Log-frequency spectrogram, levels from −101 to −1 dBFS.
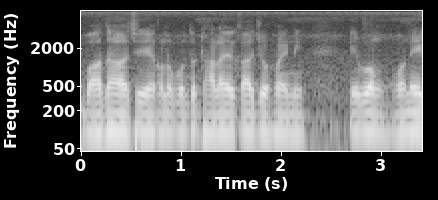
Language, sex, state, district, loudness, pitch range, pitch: Bengali, male, West Bengal, Malda, -16 LUFS, 90-95 Hz, 90 Hz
